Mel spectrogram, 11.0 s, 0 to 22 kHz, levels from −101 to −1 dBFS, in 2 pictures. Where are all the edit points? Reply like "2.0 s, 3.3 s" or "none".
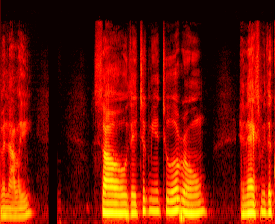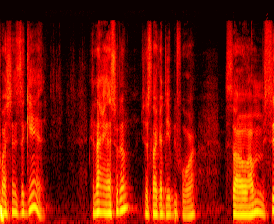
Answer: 1.1 s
